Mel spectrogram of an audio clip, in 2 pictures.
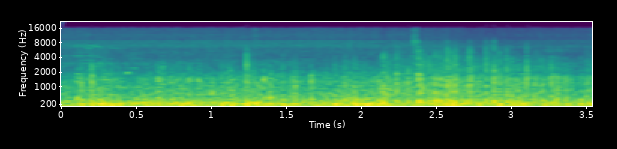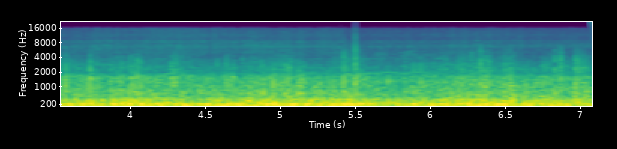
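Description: A large fireworks barrage blending into a continuous rumble with no separate bangs, with a few faint crackles about two to three seconds in and again near the middle, mixed with wind noise on the microphone.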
